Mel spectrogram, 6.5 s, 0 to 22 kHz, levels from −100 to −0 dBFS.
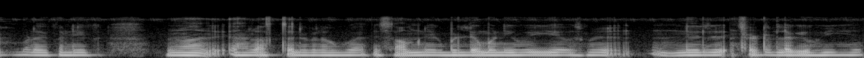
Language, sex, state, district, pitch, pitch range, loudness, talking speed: Hindi, male, Jharkhand, Sahebganj, 145 Hz, 145-150 Hz, -31 LUFS, 150 wpm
